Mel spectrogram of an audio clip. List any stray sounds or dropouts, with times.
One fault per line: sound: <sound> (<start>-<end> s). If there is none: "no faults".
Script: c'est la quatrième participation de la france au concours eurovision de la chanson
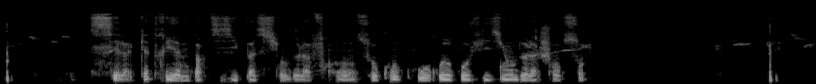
no faults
